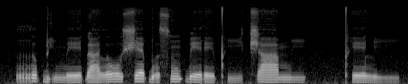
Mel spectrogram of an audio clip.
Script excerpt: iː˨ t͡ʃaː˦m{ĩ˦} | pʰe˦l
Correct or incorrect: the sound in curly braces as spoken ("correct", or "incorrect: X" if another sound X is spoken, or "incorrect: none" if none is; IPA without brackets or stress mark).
incorrect: i˦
